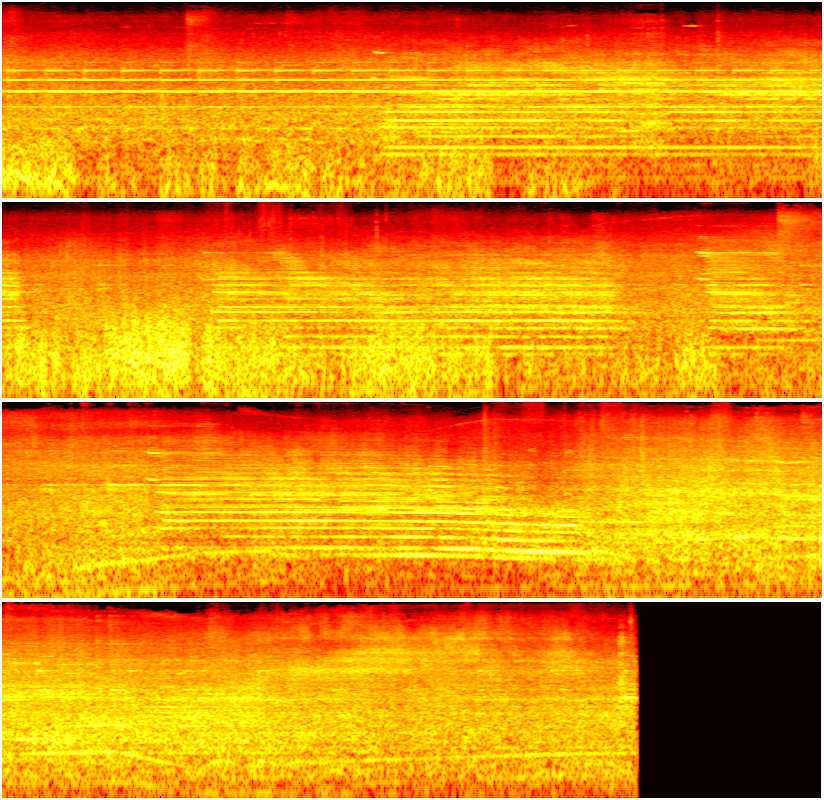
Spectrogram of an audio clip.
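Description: SunRail commuter train sounding its horn for a grade crossing in several long blasts. The horn's pitch drops as the train comes past, then the rumble and wheel clatter of the cars going by take over. A crossing bell rings steadily over the first several seconds.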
